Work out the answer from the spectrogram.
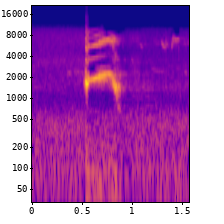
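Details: A Levaillant's cuckoo at sunrise on 3 January 2018 in the Sabi Sands, South Africa, gives its loud, repetitive call: one loud, harsh, slightly falling note lasting about a third of a second, over a quiet background with faint distant bird notes.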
